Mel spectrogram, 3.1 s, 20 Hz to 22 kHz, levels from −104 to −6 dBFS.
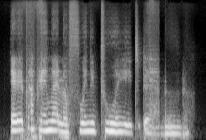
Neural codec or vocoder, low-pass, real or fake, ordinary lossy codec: codec, 44.1 kHz, 0.9 kbps, DAC; none; fake; none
